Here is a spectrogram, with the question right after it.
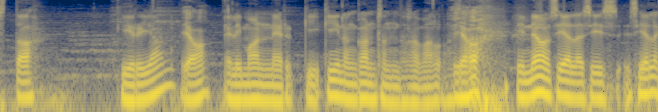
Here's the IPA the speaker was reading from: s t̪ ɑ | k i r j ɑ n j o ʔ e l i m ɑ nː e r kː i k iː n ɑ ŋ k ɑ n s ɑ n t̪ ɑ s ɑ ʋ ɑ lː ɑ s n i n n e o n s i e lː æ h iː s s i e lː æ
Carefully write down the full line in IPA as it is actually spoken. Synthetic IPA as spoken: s t̪ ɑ | k i r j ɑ n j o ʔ e l i m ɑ nː e r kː i k iː n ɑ ŋ k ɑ n s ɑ n t̪ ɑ s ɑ ʋ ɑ lː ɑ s n i n n e o n s i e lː æ s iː s s i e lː æ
